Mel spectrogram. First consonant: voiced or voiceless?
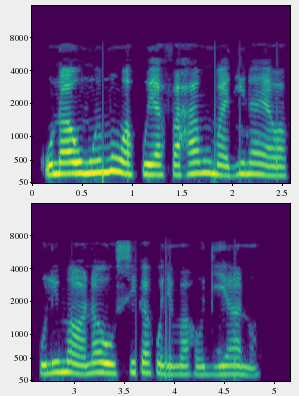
voiceless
